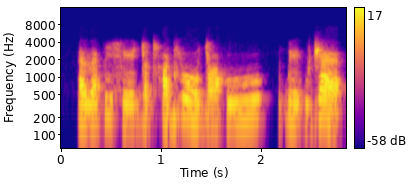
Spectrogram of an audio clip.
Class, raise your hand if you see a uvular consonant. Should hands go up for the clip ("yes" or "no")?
no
